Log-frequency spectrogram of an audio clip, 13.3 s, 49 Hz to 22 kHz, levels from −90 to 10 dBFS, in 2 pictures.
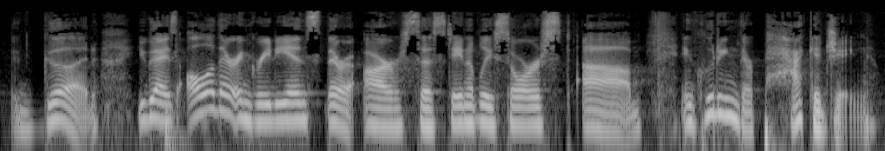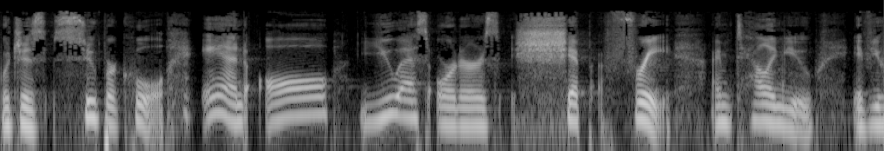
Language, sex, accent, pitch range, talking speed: English, female, American, 145-195 Hz, 130 wpm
